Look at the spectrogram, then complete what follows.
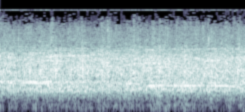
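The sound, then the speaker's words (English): A crowd claps steadily throughout as applause for the controllers in Victoria, a dense, continuous patter of many hands with no pauses, at a moderate level and without any voices. “And that's applause for the controllers up there in Victoria.”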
